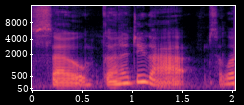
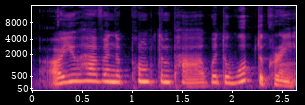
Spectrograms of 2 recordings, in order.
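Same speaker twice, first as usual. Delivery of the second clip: put-on strong Japanese accent, higher pitched; 5 semitones higher, 4 dB louder than usual. Retelling what the mother-in-law asked at Christmas: imitating Tommy's strong Japanese accent. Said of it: "she really still had this very strong accent".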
